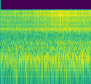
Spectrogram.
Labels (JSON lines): {"label": "ambient", "recorder": "HydroMoth"}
